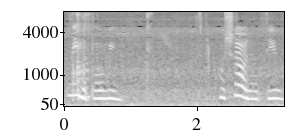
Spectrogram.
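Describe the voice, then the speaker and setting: A woman's voice: high voice, a little slow. A mother coaxing her baby in sing-song baby talk, repeating her phrases, on a noisy home recording.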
